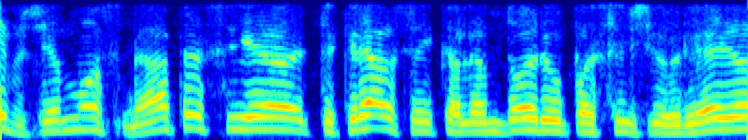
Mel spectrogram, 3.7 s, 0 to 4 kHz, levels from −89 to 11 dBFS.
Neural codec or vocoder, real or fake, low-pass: codec, 24 kHz, 3.1 kbps, DualCodec; fake; 3.6 kHz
